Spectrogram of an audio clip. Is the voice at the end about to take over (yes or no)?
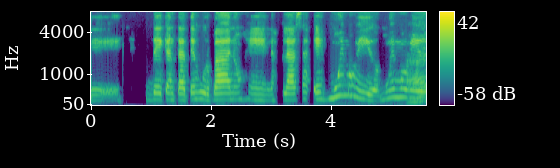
yes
